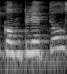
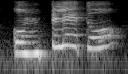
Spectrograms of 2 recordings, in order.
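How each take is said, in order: First: "completó" with the last syllable TÓ stressed; stress on final TO. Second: "Completo" with the middle syllable PLE punched high and loud; slow "Completo", leaning hard on PLE; stress on PLE. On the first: Teacher showing the changed tonic syllable, stress on final TÓ. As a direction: land the accent of "completó" on its ending, TÓ. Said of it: "su sílaba tónica es to". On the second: Teacher contrasting two words for a student, stress on PLE. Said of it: "su sílaba tónica es ple". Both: Shown as a demonstration.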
